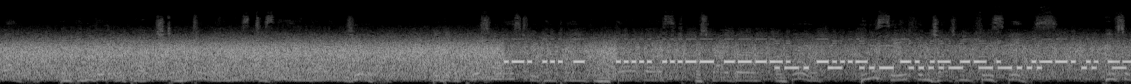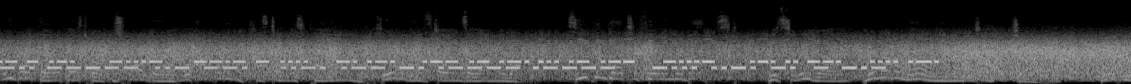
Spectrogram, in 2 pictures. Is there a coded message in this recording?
Yes: Morse code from 5.0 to 20.8 s, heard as two keyed tones, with radio static and speech in Swedish. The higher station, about 31 wpm, 1080 Hz: RST 539 <BT> NAME PIOTR <BT> QTH NR WARSAW <BT> RIG HR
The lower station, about 24 wpm, 780 Hz: RTU47 IZ0UG FWN11 BFNTK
